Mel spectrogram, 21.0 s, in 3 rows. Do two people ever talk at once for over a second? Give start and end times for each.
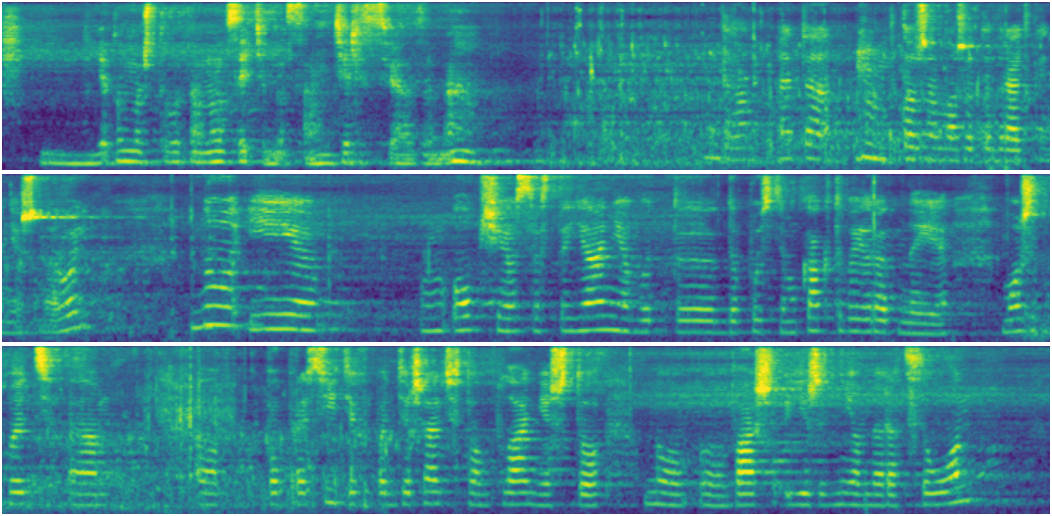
none

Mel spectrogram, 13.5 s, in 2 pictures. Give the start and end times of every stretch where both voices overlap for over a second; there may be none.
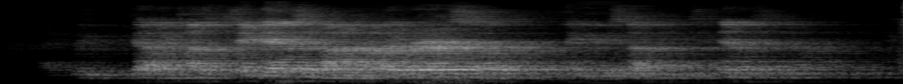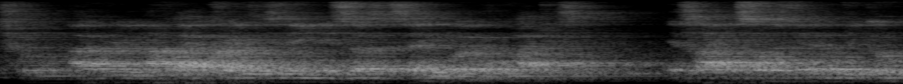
none

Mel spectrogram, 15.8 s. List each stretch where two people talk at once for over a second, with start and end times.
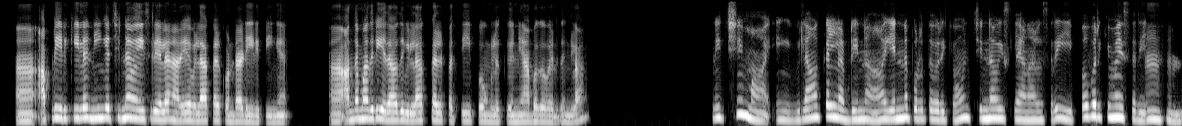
none

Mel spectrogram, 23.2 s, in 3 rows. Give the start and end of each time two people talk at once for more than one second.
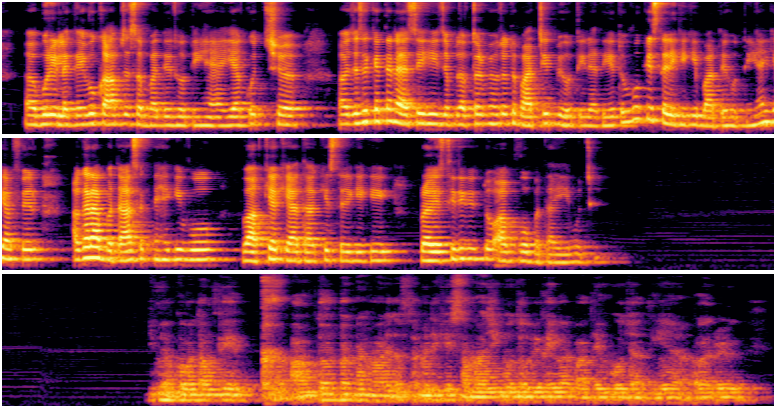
none

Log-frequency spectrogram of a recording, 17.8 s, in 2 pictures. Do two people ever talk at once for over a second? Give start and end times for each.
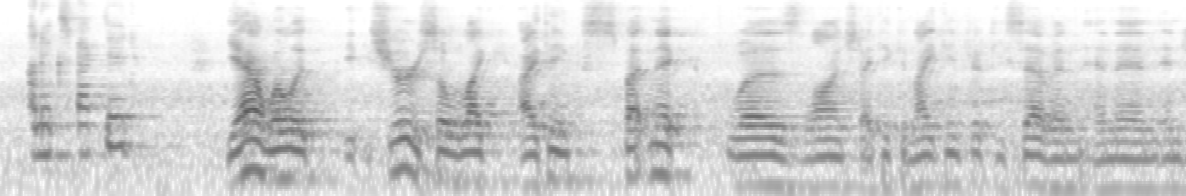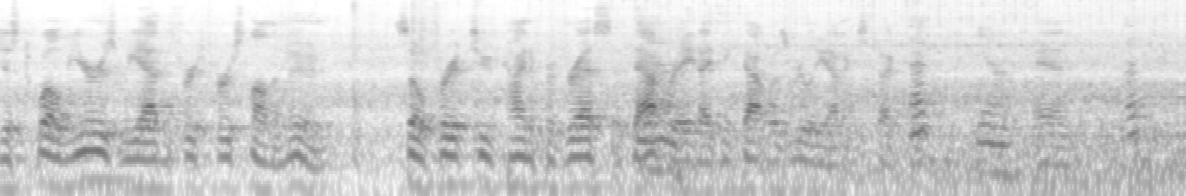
none

